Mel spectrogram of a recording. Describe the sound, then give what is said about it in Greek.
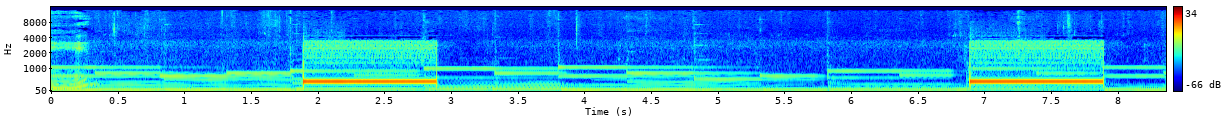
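A radio call-in show's phone line rings out unanswered, two loud one-second ring tones about five seconds apart, with steady background music playing underneath and no one picking up. “Σπανίζουν οι Μαρίε που το σηκώνουν το τηλέφωνο στη γραμμή.”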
